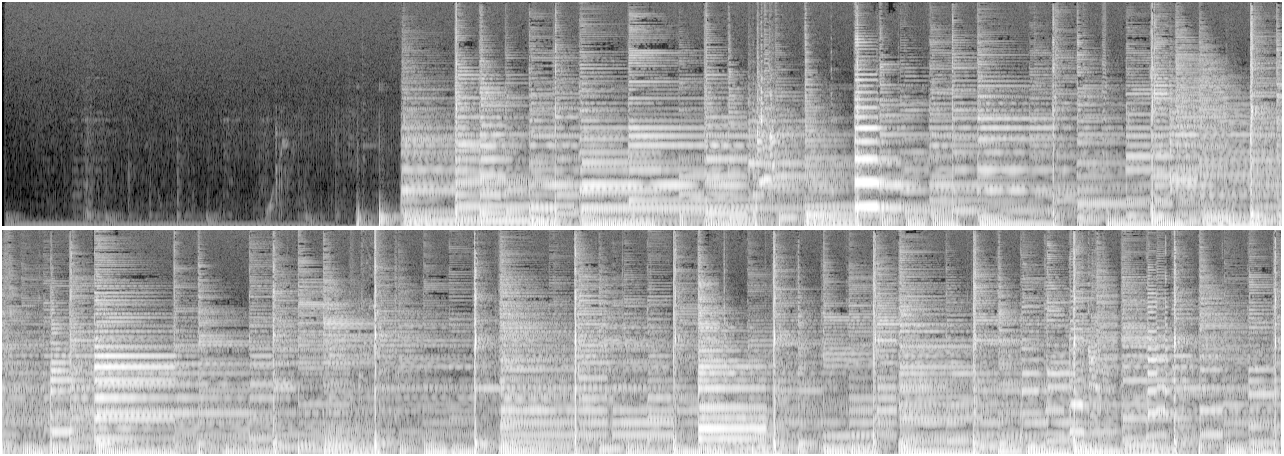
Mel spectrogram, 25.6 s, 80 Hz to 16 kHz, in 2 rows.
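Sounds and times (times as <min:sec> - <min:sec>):
acoustic jam in E minor: 0:00.6 - 0:25.5.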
